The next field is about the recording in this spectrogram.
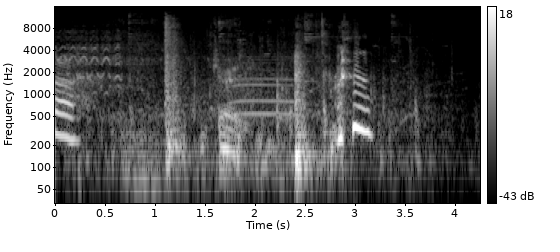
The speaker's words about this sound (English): I like that I'm hearing horses and the occasional sheep.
